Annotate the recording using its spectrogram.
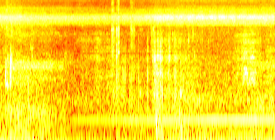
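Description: A fishing reel whirs as its handle is wound.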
